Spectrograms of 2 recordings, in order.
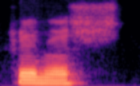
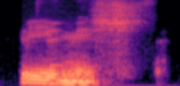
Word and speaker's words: finished: it is like a finished finished uhuh yes it is like you don't pronounce like the letter e so it's like just finished finish finished I have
